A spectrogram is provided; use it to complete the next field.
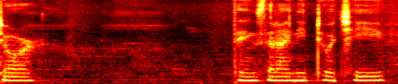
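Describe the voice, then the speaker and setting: Soft-spoken and somewhat breathy, a man talks at a fairly slow pace with a fairly high pitch. His tone is dark and mellow, and his intonation is monotone and flat. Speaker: existential coach. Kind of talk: gentle ASMR-style relaxation talk. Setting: outdoors in a quiet, breezy place. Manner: gentle, calming, soft.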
